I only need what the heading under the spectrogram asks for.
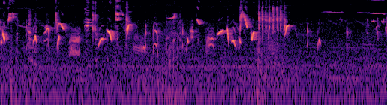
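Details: Scattered rolling, slightly buzzy calls of European bee-eaters, short notes spaced irregularly and overlapping from several birds, with a brief quick rattle near the end.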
